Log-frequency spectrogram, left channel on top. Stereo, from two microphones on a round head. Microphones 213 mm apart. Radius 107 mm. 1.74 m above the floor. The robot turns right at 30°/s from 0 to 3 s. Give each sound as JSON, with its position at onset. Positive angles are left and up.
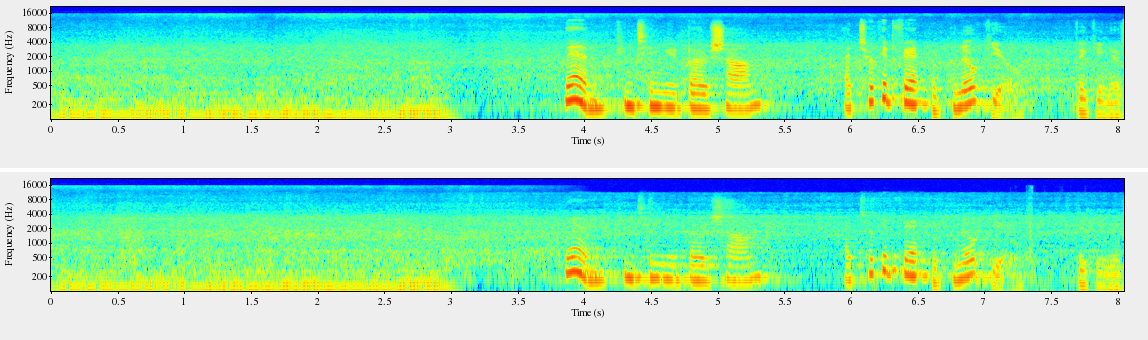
{"t": 3.9, "sound": "a woman speaking", "side_deg": 50, "distance_m": 0.6}
{"t": 6.6, "sound": "a man speaking", "side_deg": 60, "distance_m": 0.7}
